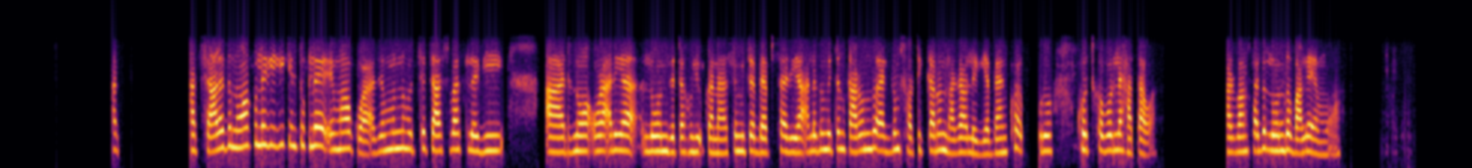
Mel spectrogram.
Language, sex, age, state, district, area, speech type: Santali, female, 18-30, West Bengal, Malda, rural, conversation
